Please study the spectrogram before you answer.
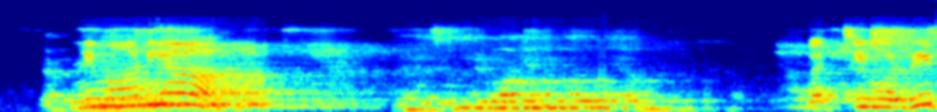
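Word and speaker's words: pneumonia: मैंने बताया था पी साइलेंट रहता है, क्या बोलते हैं? निमोनिया, बच्ची बोल रही पेनोमिया, पी बेटू साइलेंट रहता है, पेप्टिक अल्सर, ठीक है।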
